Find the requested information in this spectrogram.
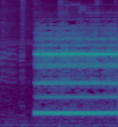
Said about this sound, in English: Can I say right here that any phone gag, one ring is enough.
